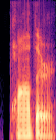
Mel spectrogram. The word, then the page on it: pother: American English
